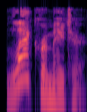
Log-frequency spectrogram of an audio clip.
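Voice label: "lachrymator", British English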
